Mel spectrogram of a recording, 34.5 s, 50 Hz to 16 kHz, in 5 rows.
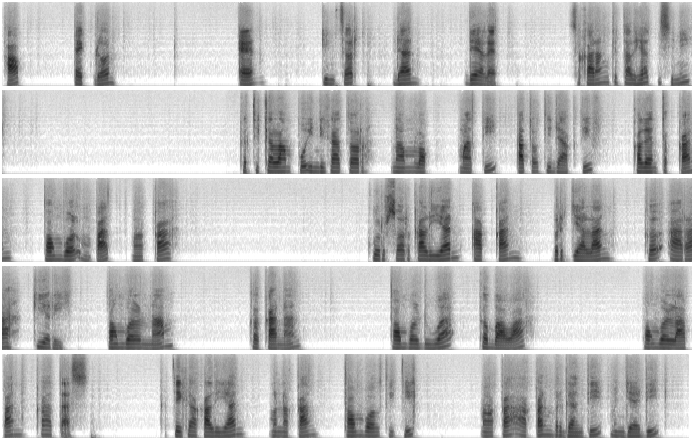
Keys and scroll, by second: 7.0 Return, 7.1 Up, 7.2 Left, 9.1 8, 15.0 7.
